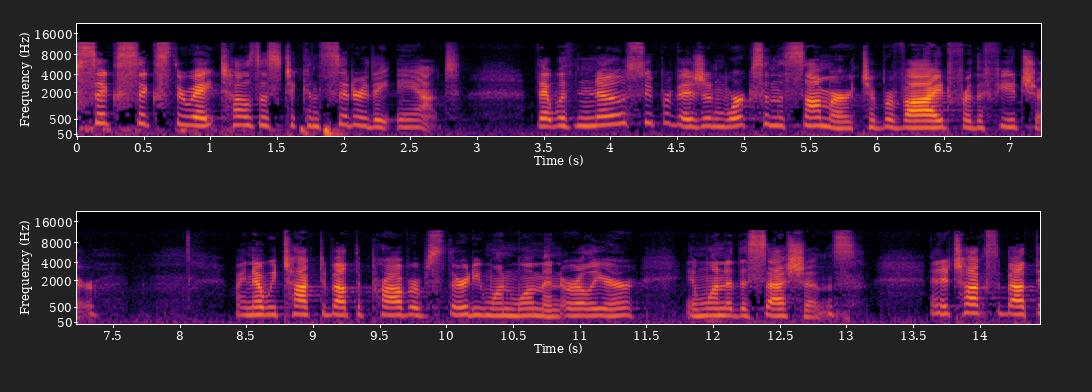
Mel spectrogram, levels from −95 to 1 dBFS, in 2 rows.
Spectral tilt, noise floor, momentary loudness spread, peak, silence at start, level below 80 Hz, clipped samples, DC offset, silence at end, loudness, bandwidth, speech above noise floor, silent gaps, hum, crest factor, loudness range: -2 dB/octave; -63 dBFS; 14 LU; -6 dBFS; 0 s; -58 dBFS; under 0.1%; under 0.1%; 0 s; -28 LUFS; 12.5 kHz; 34 dB; none; none; 24 dB; 6 LU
